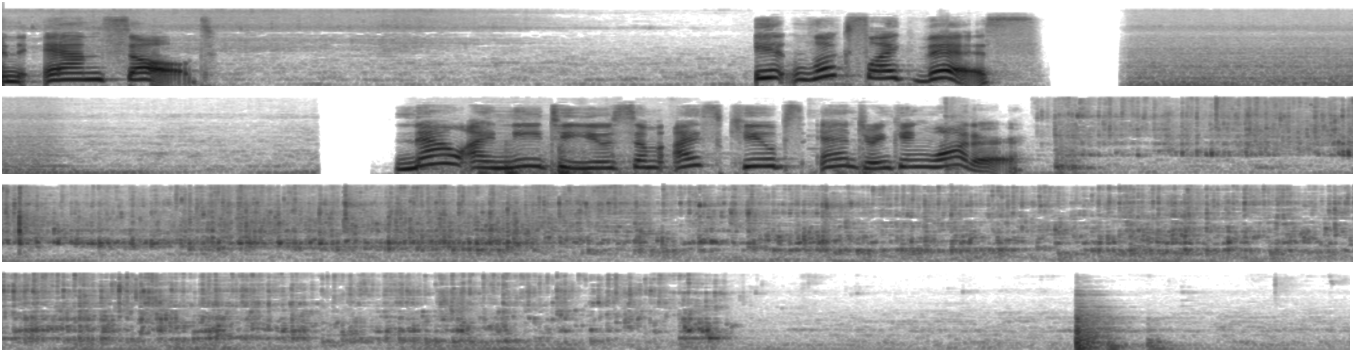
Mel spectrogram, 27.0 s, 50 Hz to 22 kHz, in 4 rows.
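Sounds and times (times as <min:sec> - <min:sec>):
water pouring onto ice cubes: 0:12.0 - 0:24.0.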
